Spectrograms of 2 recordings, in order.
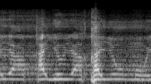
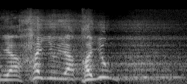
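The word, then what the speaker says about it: يا حي يا قيوم: Orang awam kadang membacanya ya kayu ya kayumu, ya kayu ya kayumu, nggak bisa fasih. Katanya orang kuno dulu kalau wirid bukan ya hayu ya kayum, tapi katanya yo kayuku yo kayumu, yo kayuku yo kayumu.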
